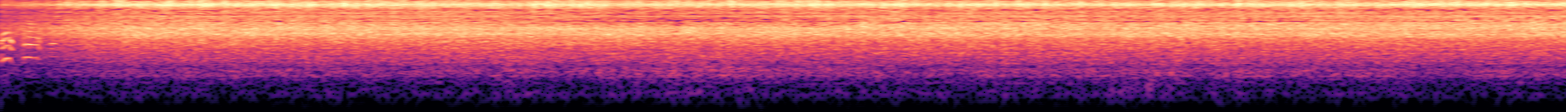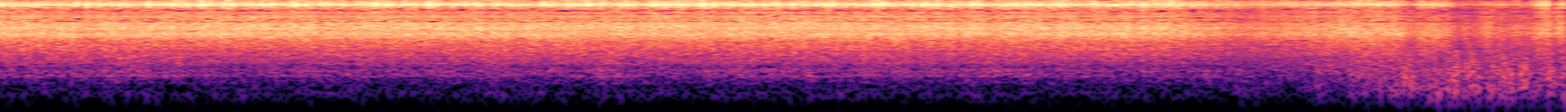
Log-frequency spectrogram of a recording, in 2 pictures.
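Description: Heavy storm rain pouring down onto open water, a steady dense hiss. Near the end, wind gusts buffet the microphone.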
